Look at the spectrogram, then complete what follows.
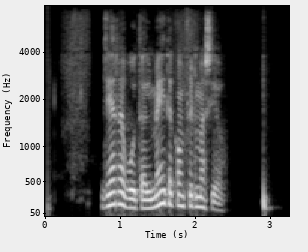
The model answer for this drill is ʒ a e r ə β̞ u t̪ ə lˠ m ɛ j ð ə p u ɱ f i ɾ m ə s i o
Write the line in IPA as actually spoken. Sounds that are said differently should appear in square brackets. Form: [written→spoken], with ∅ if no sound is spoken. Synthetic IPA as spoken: ʒ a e r ə β̞ u t̪ ə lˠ m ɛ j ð ə [p→k] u ɱ f i ɾ m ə s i o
